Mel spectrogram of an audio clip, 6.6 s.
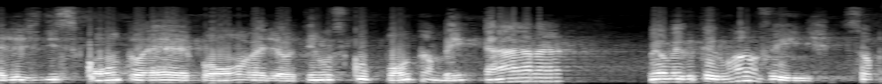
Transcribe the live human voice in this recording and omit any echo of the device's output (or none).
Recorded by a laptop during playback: none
